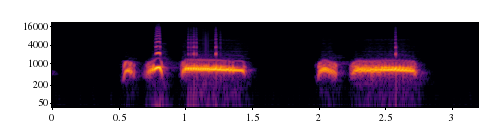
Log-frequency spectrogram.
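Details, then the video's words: Lure spotted dove giving thúc gù coos to draw wild doves: a pair of short, sharp coos then a long, even hollow note, a pause, then one short coo and another long steady note, faint clicks above. "cu gáy mồi cây thúc gù bài bản"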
